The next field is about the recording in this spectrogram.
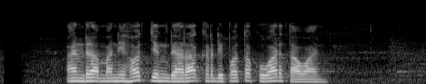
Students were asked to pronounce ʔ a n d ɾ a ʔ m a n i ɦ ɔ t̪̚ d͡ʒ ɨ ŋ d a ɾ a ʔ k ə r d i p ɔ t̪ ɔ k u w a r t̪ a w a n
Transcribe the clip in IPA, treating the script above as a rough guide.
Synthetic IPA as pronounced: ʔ a n d ɾ a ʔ m a n i ɦ ɔ t̪̚ d͡ʒ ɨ ŋ d a ɾ a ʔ k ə r d i p ɔ t̪ ɔ k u w a r t̪ a w a n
